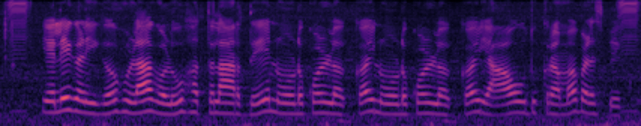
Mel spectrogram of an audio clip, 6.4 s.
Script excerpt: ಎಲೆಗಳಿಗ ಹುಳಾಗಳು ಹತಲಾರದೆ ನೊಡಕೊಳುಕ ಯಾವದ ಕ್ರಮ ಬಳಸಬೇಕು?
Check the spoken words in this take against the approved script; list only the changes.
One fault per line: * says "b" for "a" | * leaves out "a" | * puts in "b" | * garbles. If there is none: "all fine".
* puts in "ನೊಡಕೊಳುಕ"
